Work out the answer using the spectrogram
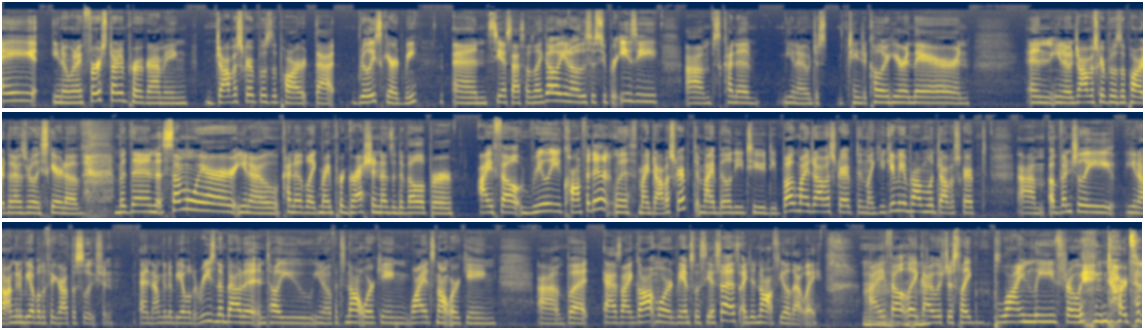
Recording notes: on location at Fluent/Velocity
